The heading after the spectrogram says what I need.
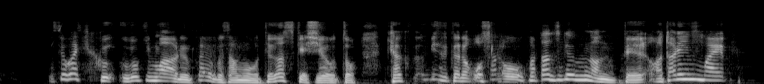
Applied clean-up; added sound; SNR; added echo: neural mask model DeepFilterNet 3.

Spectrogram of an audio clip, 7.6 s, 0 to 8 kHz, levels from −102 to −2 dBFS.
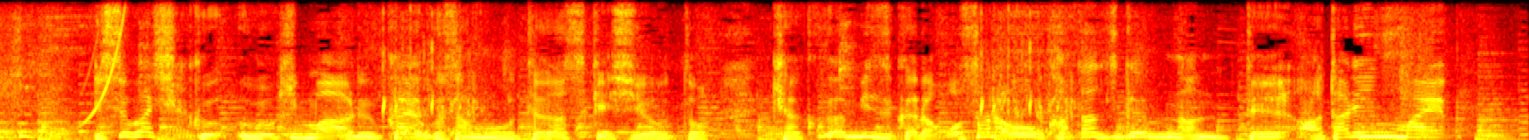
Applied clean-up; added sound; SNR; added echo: none; Gurgling; 13 dB; none.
